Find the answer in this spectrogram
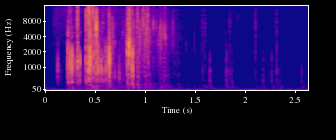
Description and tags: Stein Aufschlag mit langem Decay 08
Recorded originally in M-S at the lake of "Kloental", Switzerland. Stones of various sizes, sliding, falling or bouncing on rocks. Dry sound, no ambient noise.
debris, sliding, fall, nature, movement, close-miking, stone, boulders, hit, bouncing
